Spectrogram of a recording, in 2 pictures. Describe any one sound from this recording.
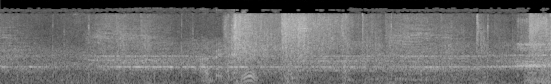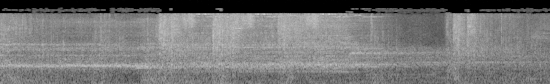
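A monstrous beast snarls and roars.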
